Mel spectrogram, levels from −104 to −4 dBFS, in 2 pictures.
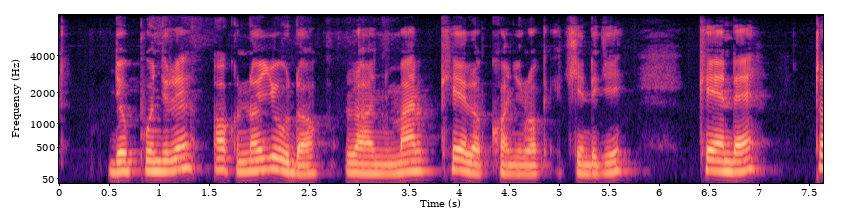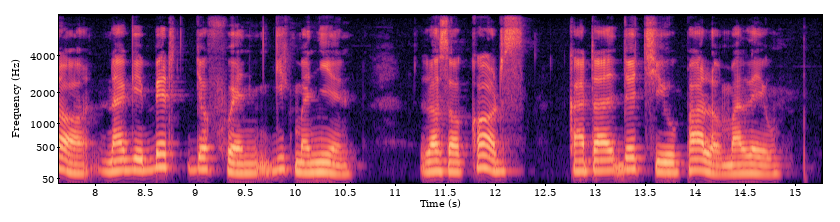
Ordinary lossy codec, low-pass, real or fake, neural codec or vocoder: none; none; real; none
